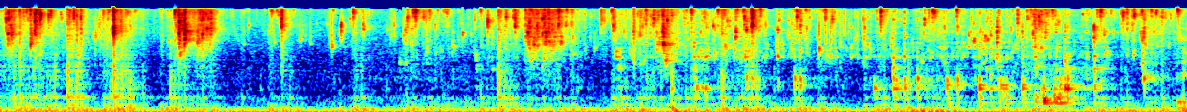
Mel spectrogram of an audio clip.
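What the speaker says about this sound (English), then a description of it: "I'm gonna run all this brine shrimp through the shrimp net" Water full of hatched brine shrimp is poured through a fine shrimp net, a steady close splashing and trickling stream with a few drips near the end.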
